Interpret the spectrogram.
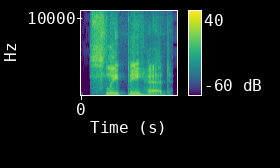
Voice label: "sleepyhead", American

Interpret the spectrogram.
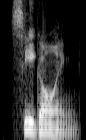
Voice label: "seagoing", American

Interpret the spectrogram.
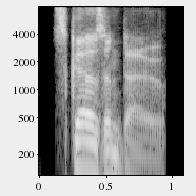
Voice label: "scherzando", British

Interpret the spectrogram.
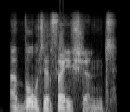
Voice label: "abortifacient", British

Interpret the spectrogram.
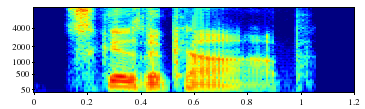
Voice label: "schizocarp", British

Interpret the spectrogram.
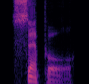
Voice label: "sepal", British

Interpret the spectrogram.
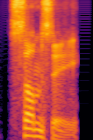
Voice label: "sonsy", British

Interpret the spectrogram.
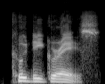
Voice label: "coup de grâce", American

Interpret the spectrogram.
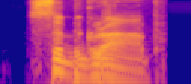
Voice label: "subgroup", British

